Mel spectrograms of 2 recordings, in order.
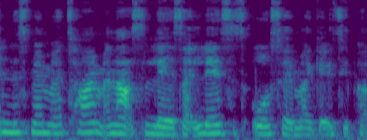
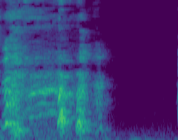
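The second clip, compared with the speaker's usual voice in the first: laughing; 3 dB louder than usual. Real, not acted. Laughs at friend's joke.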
